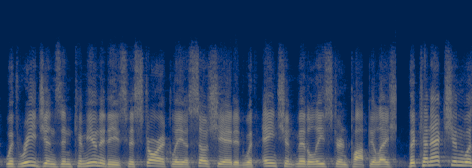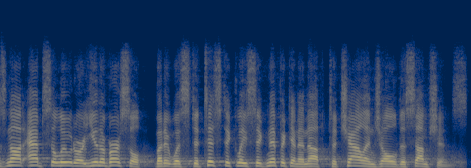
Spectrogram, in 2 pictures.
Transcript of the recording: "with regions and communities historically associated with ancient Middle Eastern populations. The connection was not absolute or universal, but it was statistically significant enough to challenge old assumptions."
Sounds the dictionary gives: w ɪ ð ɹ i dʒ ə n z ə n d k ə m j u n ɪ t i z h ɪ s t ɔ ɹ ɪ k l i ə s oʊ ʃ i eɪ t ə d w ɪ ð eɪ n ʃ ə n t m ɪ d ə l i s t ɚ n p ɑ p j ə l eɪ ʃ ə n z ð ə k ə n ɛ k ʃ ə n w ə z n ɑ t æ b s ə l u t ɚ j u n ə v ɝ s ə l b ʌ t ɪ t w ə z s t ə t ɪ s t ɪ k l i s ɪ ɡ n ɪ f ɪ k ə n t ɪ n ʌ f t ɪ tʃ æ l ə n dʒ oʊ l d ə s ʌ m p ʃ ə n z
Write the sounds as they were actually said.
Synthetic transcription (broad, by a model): w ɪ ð ɹ i dʒ ə n z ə n k ə m j u n ɪ t i z h ɪ s t ɔ ɹ ɪ k l i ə s oʊ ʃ i eɪ t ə d w ɪ ð eɪ n ʃ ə n m ɪ d l i s t ɚ n p ɑ p j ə l eɪ ə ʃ ð ə k ə n ɛ k ʃ ə n w ə z n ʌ t æ b s ə l u t ɚ j u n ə v ɝ s l b ʌ t ɪ t w ə z s t ə t ɪ s t ɪ k l i s ɪ ɡ n ɪ f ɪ k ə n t ɪ n ʌ f t ɪ tʃ æ l ə n dʒ oʊ l d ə s ʌ m p ʃ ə n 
